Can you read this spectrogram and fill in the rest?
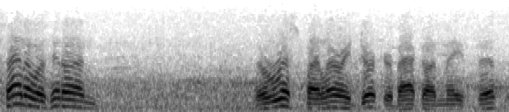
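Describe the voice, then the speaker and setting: American guy calling baseball live, higher voice, short clipped calls, thin noisy old broadcast sound. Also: lively intonation, a little slow. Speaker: baseball play-by-play announcer. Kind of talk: live sports commentary. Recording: tinny, noisy vintage broadcast.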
